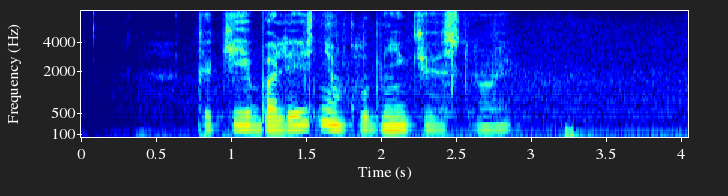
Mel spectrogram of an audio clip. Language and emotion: Russian, neutral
